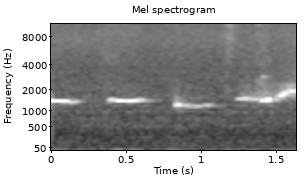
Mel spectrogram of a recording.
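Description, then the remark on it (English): A person whistles a short run of thin, wavering notes with brief breaks between them, ending on a rising pitch. The whistling is fairly soft, with no talking. “I can't whistle. I can, but I suck.”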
